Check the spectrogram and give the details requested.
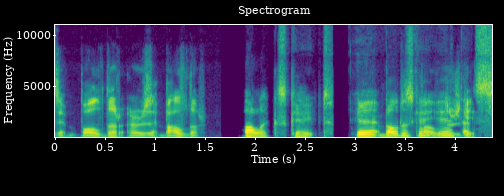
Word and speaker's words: Baldur's Gate: Yeah, Baldur's Gate.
